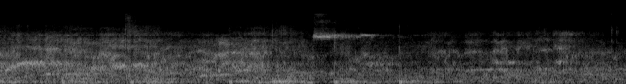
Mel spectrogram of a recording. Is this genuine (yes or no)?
no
